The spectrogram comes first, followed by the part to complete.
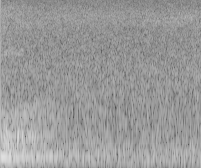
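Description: Steady background noise, an even hiss with no distinct events, following the end of a man's word at the very start.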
